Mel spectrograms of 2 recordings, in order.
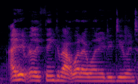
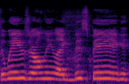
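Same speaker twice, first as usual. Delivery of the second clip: high yell carrying across a distance; 8 semitones higher than usual. From across the river, Emily points at the speaker, imitating Emily yelling. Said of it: "Emily's yelling at me like".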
